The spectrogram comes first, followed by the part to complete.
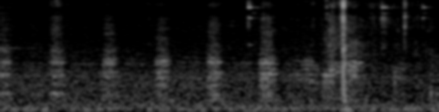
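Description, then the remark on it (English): A dog named Pepper pants steadily, quick rhythmic breaths repeating about every quarter second, with a brief sharp click partway through and no talking. “And if we're lucky, we might hear them do their thing over Pepper's hot breathing.”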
